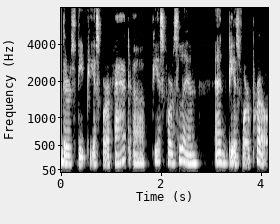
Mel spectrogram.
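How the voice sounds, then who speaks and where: A woman is speaking. Her voice has vocal fry. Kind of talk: casual buying guide talk to camera.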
